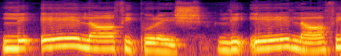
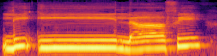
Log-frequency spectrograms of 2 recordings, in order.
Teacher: लिलाफि कुरैश, लिलाफि ये गलत है, या पढ़ा जाता है लिलाफि कुरैश, नहीं। अलिफ के बाद या है तो ये या मद्दा है, इसको खींच के पढ़ेंगे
